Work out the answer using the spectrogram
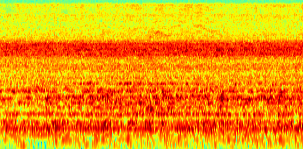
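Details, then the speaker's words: Basic-setup diesel heater in a van being turned down to minimum: quiet even fan hiss and soft hum, pump clicking less often as it winds down; normal run-down. "the noise is the same but it pumps less it clicks less when you turn the heater down the pump clicks less the Fan's also going do"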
